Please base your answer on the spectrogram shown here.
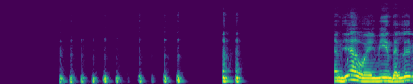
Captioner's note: Ketawa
